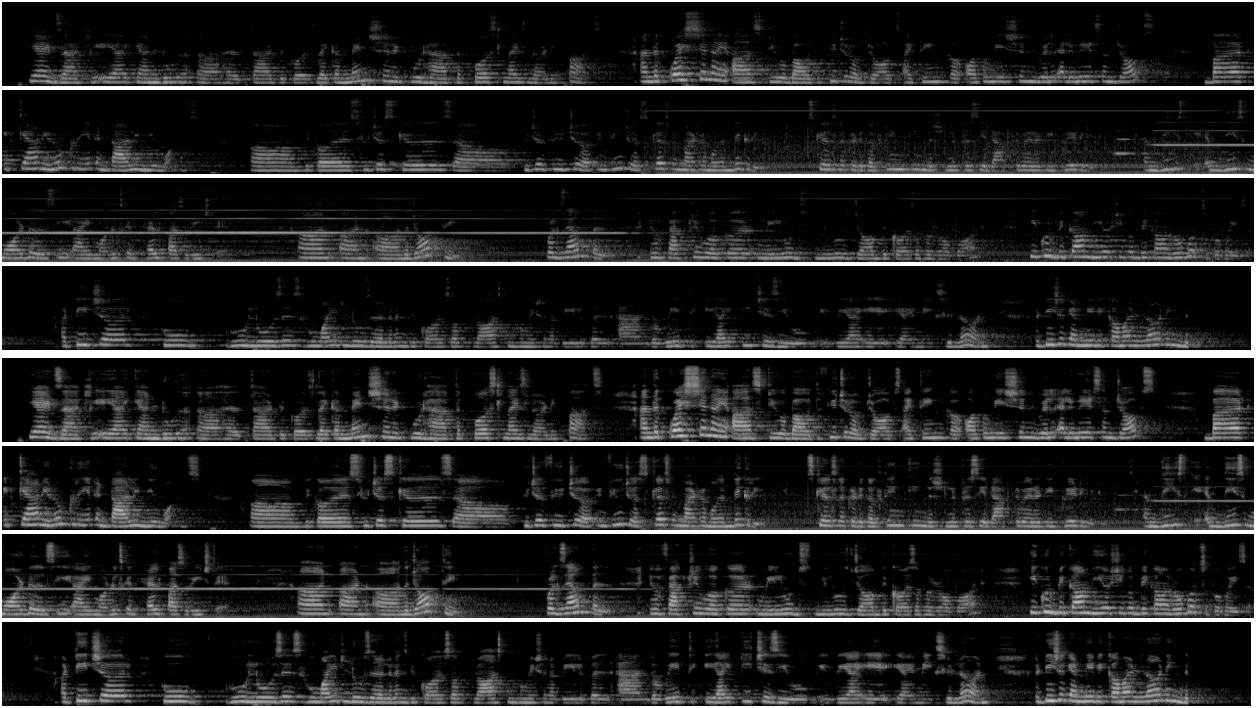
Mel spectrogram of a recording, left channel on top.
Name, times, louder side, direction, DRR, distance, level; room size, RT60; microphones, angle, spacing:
voice 1, 0.3-5.9 6.1-14.5 15.0-20.2 20.7-23.6 23.9-27.3 28.0-29.7 30.5-37.5 38.1-49.4, right 5 dB, 80° right, 0.5 m, -32 dB
sound 1, 18.9-37.3, left 2 dB, ahead, 3.9 m, -51 dB
Wind instrument woodwind instrument, 23.7-31.4, left 4 dB, 35° left, 0.9 m, -36 dB
24.0 x 17.0 x 8.8 m
head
